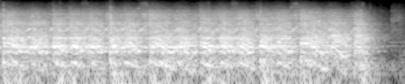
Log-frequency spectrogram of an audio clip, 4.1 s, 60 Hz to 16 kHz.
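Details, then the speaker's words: 1998 Mustang Cobra crank no-start with one spark plug out to check spark: starter churns steadily two to three turns a second with no firing, no spark; traced to a damaged crank sensor connector. "no spark the only other thing i can replace that i have here is a crank sensor uh on the bottom of the motor so we could do that real quick and see if that changes anything"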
